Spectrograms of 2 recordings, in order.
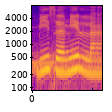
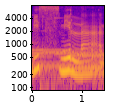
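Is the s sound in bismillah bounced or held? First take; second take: bounced; held. First: The s sound is clipped with a bounce. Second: The s sound is held steadily. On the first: The speaker calls it wrong. "bukan terseret tapi kayak dikolkolahkan ya" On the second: The speaker calls it right. "Tapi harus ditahan dulu"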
